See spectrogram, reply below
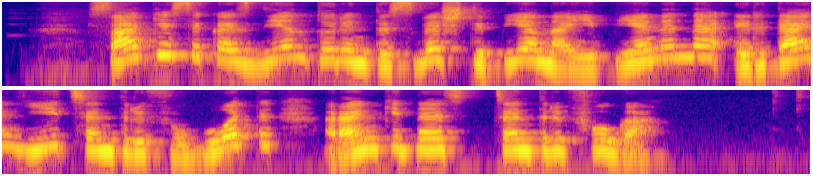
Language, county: Lithuanian, Tauragė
